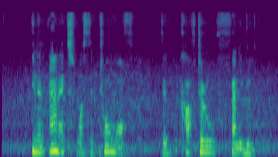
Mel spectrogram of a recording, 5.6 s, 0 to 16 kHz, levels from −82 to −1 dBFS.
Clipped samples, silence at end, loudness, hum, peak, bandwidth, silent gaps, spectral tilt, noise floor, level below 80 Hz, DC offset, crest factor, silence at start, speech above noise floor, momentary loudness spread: under 0.1%; 0.45 s; -21 LUFS; none; -4 dBFS; 11.5 kHz; none; -7 dB/octave; -50 dBFS; -54 dBFS; under 0.1%; 18 dB; 0.65 s; 29 dB; 17 LU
